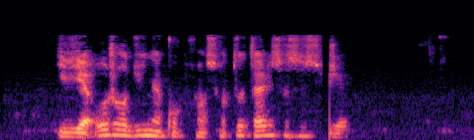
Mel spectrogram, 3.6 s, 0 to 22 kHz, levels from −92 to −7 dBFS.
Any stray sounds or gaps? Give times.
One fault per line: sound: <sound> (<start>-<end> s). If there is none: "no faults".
sound: dropout (2.4-2.5 s)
